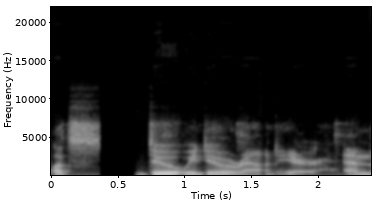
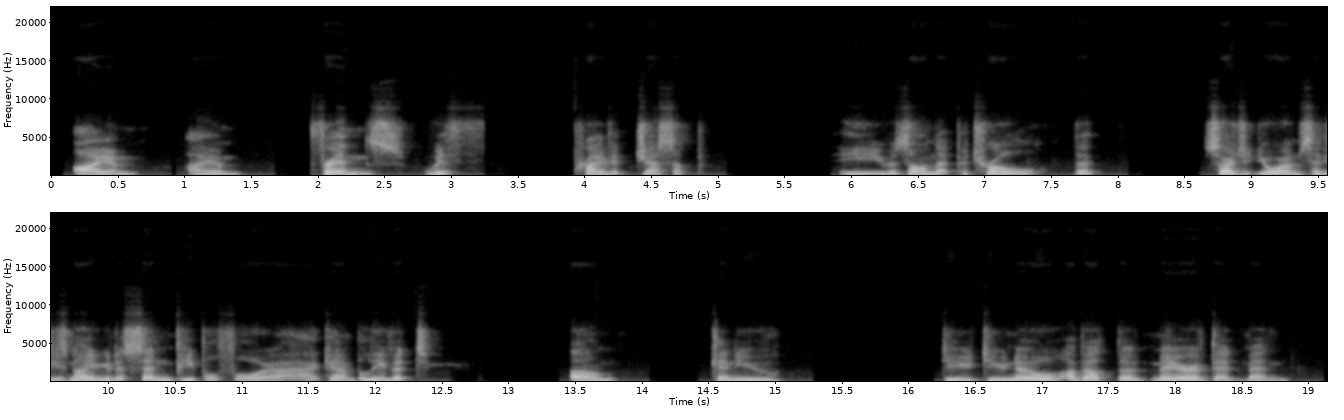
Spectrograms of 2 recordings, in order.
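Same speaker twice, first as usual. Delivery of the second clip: worried, anxious, much higher pitch; 5 semitones higher than usual. Game master voicing a half-orc stonemason approaching the party, worried. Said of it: "a very worried expression on her face".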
